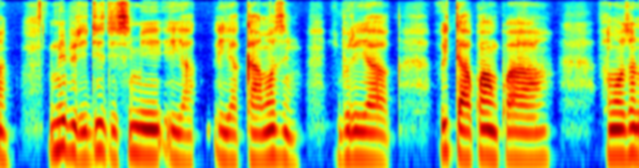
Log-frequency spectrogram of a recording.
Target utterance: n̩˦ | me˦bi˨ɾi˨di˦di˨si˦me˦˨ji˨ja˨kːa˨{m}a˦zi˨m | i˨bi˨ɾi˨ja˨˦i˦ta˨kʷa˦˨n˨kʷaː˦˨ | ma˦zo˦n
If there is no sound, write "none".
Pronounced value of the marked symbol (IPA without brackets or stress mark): m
